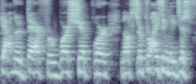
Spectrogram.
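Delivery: ordinary delivery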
